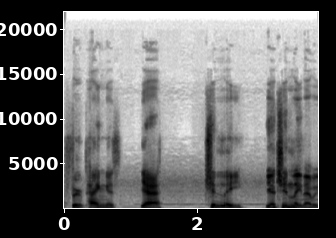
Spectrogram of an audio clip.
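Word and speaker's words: Chin Lee: Try not to mispronounce it. You know what I mean? Yeah, that's gonna annoy me now. Is it Ping Li? No, it's like Fu Peng is Chin Li.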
